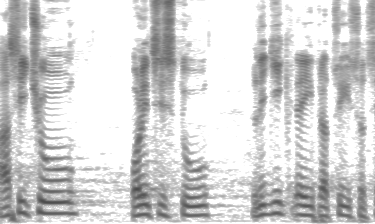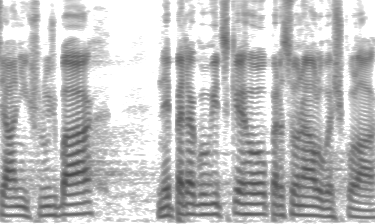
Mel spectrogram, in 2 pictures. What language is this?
Czech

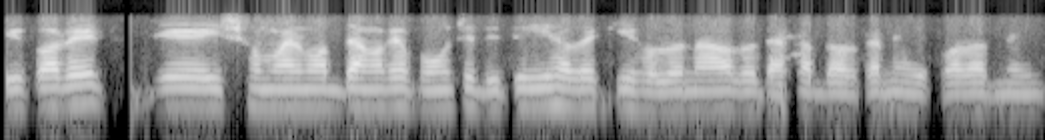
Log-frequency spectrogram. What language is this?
Bangla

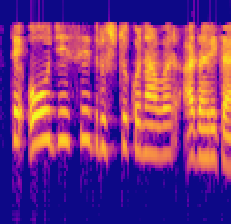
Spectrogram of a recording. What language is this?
Marathi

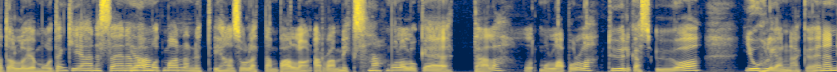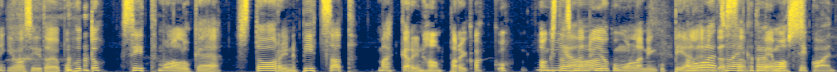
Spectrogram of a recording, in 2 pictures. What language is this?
Finnish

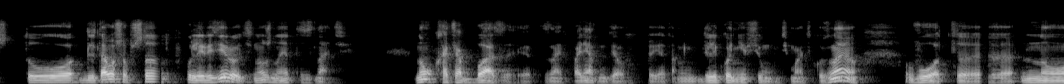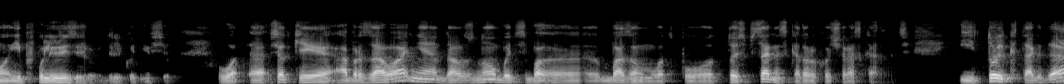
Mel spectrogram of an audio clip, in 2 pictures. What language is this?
Russian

